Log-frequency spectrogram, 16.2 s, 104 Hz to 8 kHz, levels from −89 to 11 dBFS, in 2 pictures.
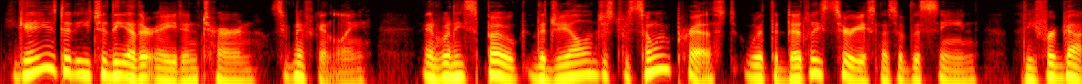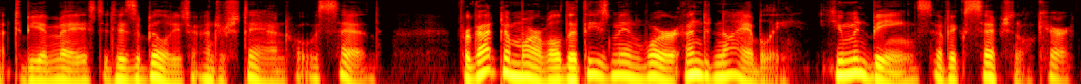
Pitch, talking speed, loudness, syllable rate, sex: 135 Hz, 200 wpm, -18 LUFS, 6.0 syllables/s, male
